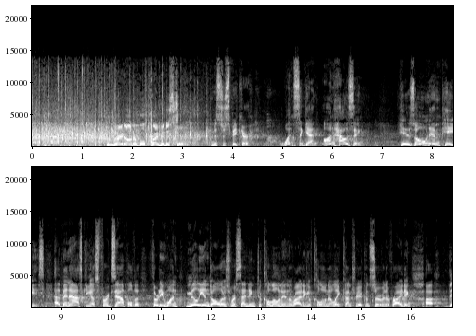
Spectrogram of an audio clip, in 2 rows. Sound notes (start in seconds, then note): 4.7 applause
